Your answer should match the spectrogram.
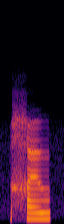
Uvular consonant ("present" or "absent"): present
